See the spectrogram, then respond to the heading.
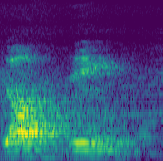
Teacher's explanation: So the voiced consonant influences the voiceless consonant and makes it voiced. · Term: Sandhi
